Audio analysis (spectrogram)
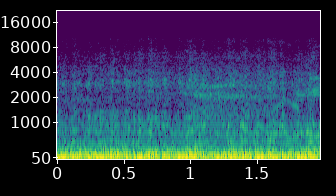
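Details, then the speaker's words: Custom 1967 Chevelle V8 with fairly quiet exhaust pipes: deep, steady idle with a slight rhythmic cam lope; sounds healthy and even, quiet enough to be streetable. "mean, it sounds good. You can hear the cam, but it is pretty quiet, which makes it, to me, a little more streetable or long drivable."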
